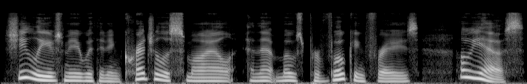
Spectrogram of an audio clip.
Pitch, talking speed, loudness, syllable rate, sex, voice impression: 185 Hz, 160 wpm, -16 LUFS, 4.8 syllables/s, female, feminine, adult-like, slightly powerful, hard, clear, fluent, intellectual, calm, elegant, slightly strict, sharp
